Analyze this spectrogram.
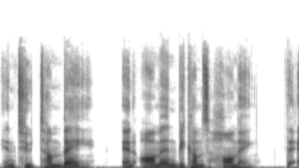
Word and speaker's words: homem: The first M starts the second syllable, so it's our familiar English M, but the word ends with another M, which has to be nasal, making it homem.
